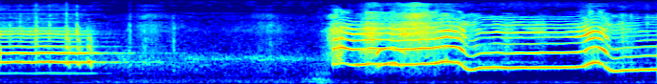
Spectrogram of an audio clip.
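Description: A high wordless sung "ah" call, one held note that stops just after the start. After a pause of about a second and a half, the voice comes back on a higher wavering note and steps down in pitch twice.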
